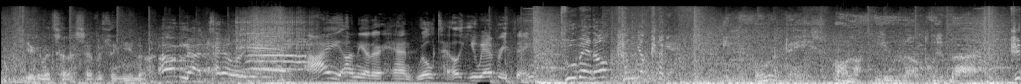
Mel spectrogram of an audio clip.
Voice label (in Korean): 영화예고 경쾌함; 샘플; 킬러의보디가드2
